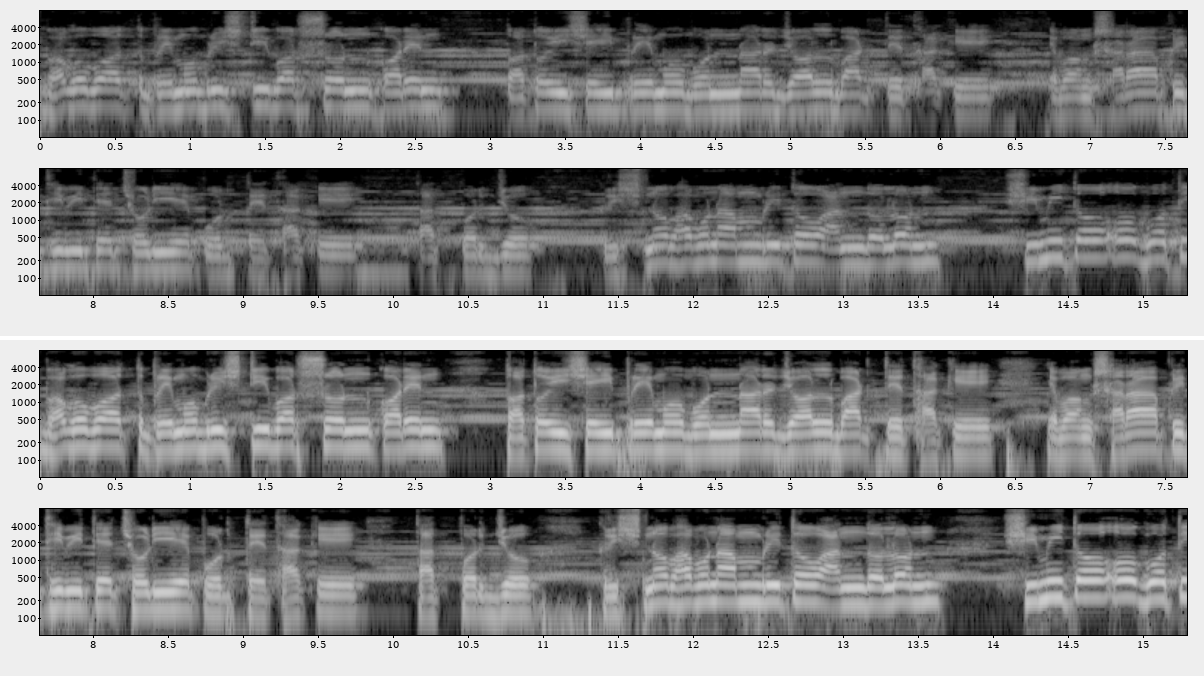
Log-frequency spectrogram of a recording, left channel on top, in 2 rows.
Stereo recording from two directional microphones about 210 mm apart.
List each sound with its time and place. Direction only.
0.0 s speech: 45° right (ahead or behind)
